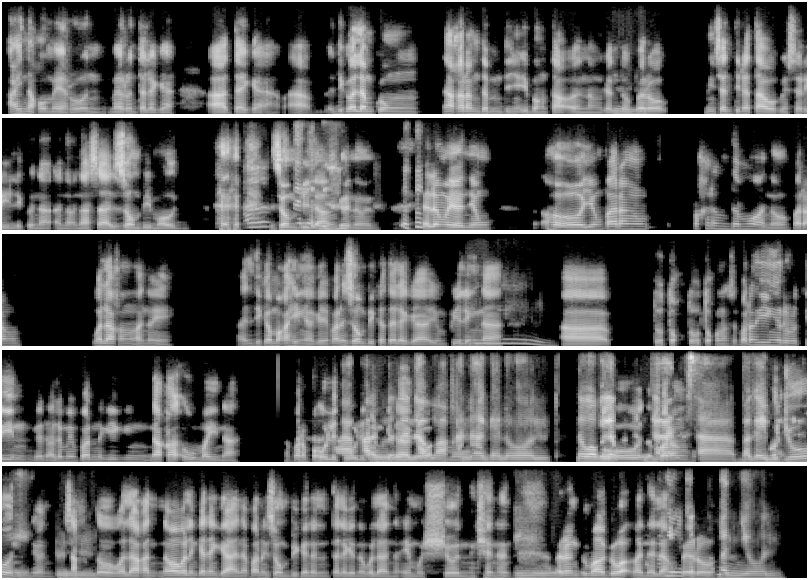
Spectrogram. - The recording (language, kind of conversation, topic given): Filipino, podcast, Paano ka nakagagawa ng oras para sa libangan mo kahit abala ka?
- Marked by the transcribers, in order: chuckle; laugh; "yun" said as "jun"; laughing while speaking: "ganun"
